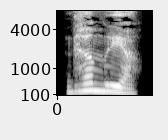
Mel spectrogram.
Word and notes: ಧಮ್ರ್ಯ: kannada

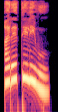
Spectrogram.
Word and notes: ಅರೆತಿಳಿವು: Kannada

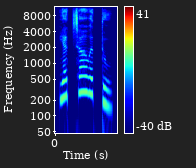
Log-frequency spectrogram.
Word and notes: ಯಚ್ಚಾವತ್ತು: Kannada

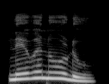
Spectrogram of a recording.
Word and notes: ನೆವನೋಡು: kannada

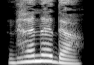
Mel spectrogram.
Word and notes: ಧನದ: kannada

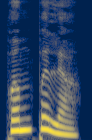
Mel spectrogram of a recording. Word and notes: ಪಂಪಲ: pampala

